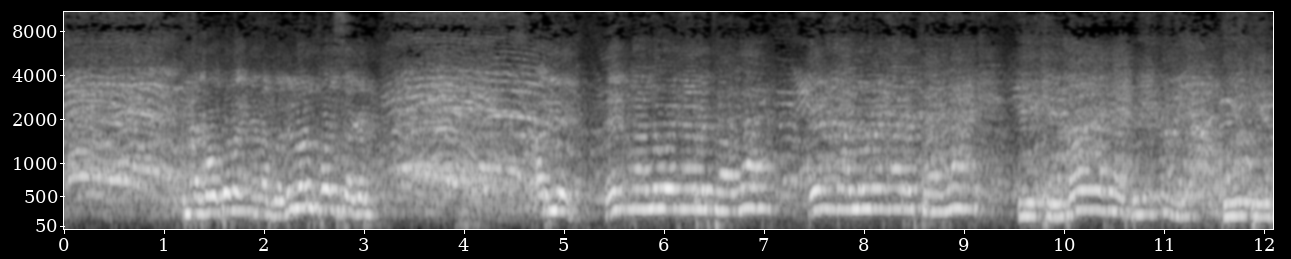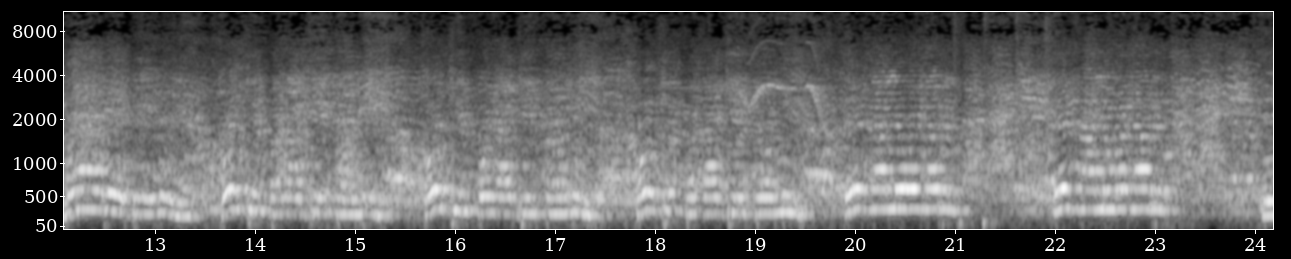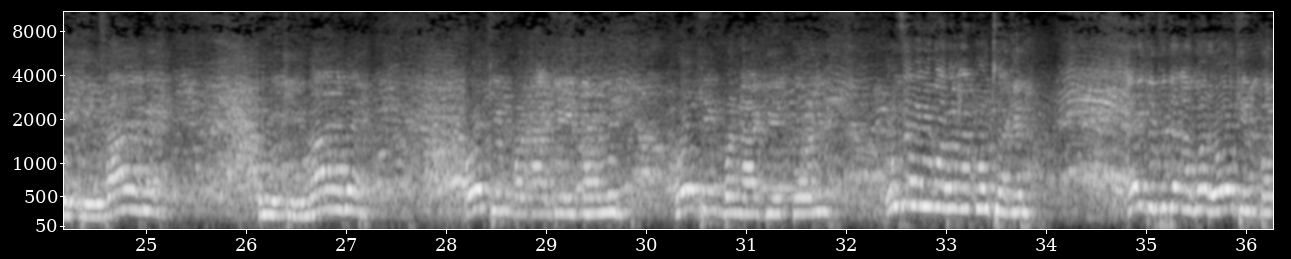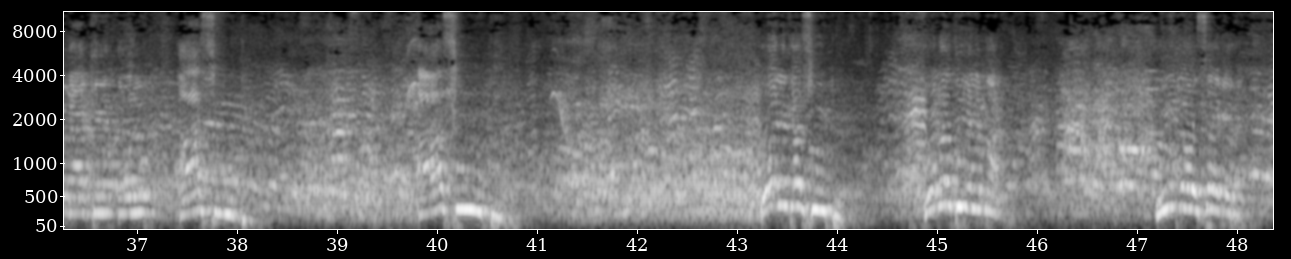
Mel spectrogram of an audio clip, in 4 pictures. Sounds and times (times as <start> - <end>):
Speech: 26.1 - 27.3, 28.1 - 33.9, 34.8 - 38.3, 43.2 - 44.2, 44.8 - 45.8, 47.1 - 48.2.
